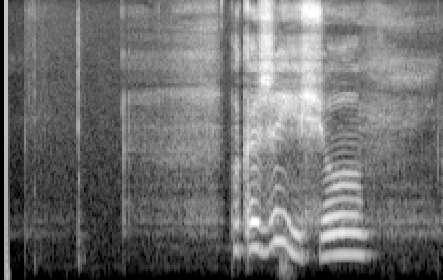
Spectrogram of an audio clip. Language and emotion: Russian, sad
